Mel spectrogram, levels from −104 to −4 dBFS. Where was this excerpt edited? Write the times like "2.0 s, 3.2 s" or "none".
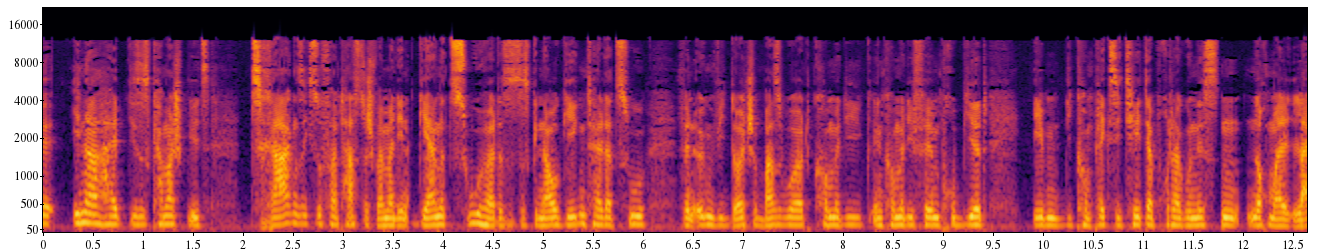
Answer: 3.6 s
